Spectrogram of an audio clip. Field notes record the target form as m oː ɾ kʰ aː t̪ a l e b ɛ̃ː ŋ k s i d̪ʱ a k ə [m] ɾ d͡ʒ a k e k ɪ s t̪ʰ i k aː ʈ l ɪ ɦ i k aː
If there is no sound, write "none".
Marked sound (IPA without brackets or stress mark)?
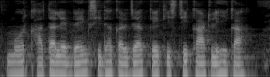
none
